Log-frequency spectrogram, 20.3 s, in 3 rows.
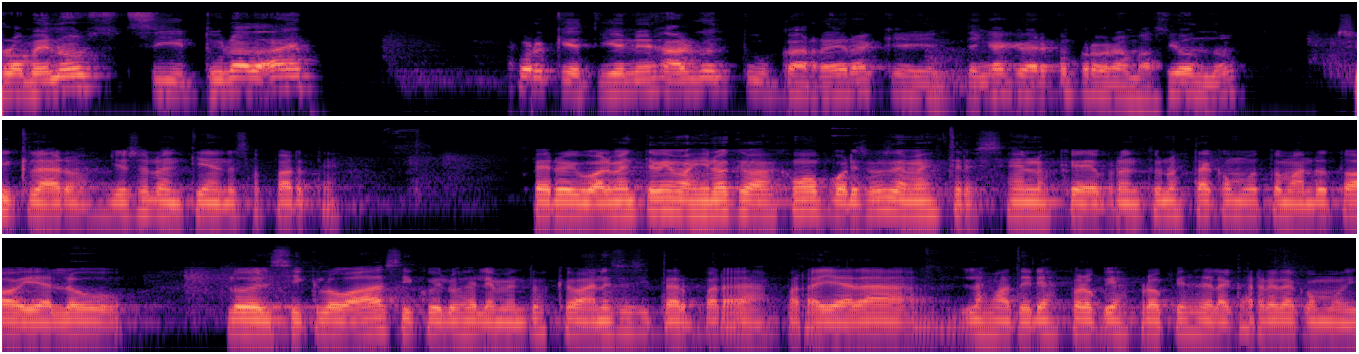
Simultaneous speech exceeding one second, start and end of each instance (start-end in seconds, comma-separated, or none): none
